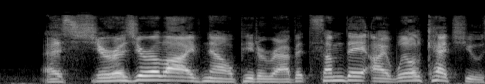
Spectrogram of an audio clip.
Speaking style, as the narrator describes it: snarled Reddy Fox

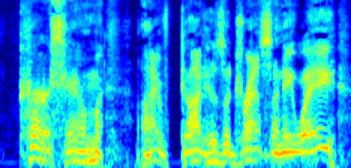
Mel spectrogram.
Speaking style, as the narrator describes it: roared Burley inwardly

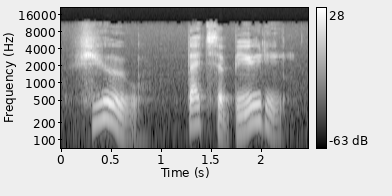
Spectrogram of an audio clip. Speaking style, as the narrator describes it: exclaimed Jack

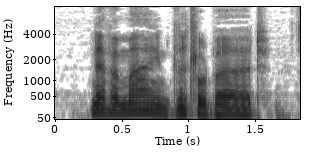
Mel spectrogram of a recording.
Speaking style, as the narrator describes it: said old Ursula, the nurse, soothingly

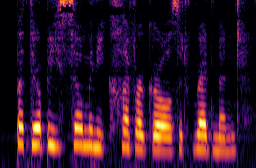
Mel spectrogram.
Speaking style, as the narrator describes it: sighed Diana

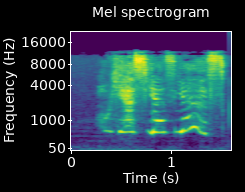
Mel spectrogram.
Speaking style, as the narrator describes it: cried Polly in a rapturous shout

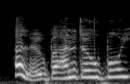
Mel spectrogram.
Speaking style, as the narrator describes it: he cried

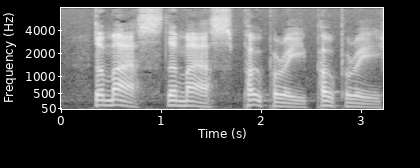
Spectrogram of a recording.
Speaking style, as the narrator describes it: shouted the people

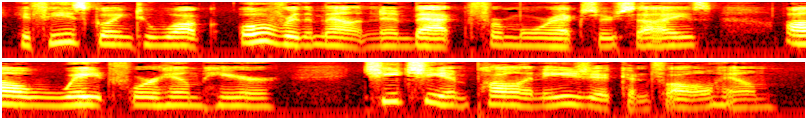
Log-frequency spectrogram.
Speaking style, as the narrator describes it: said Bumpo, sitting down wearily

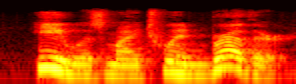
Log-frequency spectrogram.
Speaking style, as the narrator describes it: said, puffing at his pipe cheerfully

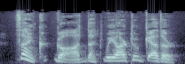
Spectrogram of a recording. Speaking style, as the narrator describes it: he cried

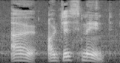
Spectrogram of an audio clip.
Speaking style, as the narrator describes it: he stammered

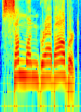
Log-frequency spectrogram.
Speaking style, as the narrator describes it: cried the steward

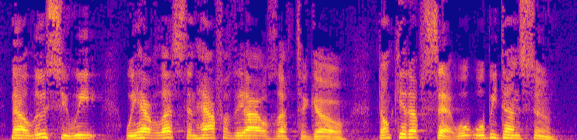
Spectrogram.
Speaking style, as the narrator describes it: her mother said gently to her

